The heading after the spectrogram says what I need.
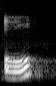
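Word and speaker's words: aux: A and le, we should remember, becomes o. It's pronounced o, same as here, o, even though there's an x at the end.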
